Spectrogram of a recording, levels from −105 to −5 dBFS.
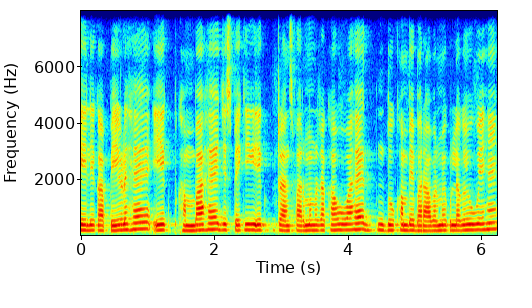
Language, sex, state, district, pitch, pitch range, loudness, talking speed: Hindi, female, Bihar, West Champaran, 190 Hz, 180-200 Hz, -17 LUFS, 220 wpm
